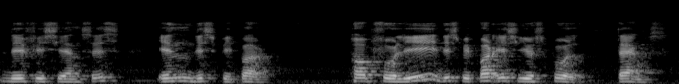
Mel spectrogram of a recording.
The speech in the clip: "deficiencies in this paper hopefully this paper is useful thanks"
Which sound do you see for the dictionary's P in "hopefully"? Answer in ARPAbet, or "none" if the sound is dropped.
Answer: P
